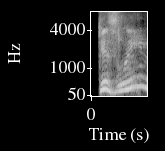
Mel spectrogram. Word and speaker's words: Ghislaine: It's a hard G. Hell, I can't pronounce a hard G on any given day. Ghislaine Maxwell, okay.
